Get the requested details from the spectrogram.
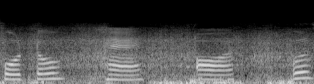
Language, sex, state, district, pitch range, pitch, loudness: Hindi, female, Chandigarh, Chandigarh, 225-260 Hz, 235 Hz, -15 LUFS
